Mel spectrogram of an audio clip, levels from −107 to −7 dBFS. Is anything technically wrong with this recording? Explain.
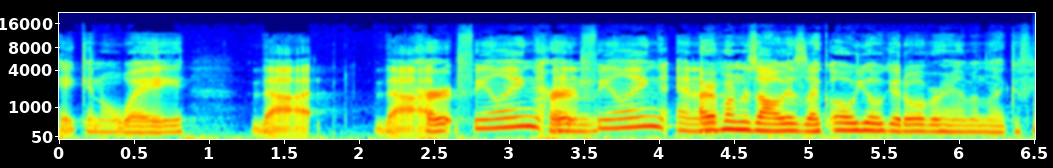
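Yes. From 2.11 s to 4.43 s, right after "away that" and ending before "was always like", the speech carries a doubled audio track: a second full-band copy trails the original by roughly 0.7 s at about the same loudness. It has no reverberant tail or room colouring, and it switches on and off abruptly at both edges. The likely cause is the signal being captured a second time through a slower path, or an edit leaving two offset copies mixed together.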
